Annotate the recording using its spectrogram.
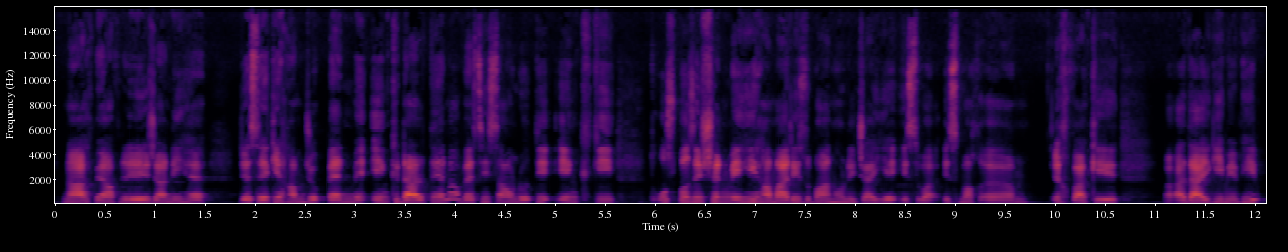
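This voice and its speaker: एक महिला शिक्षिका, जो धैर्य से धीरे-धीरे तजवीद का उच्चारण सिखाती है और अक्षरों को बार-बार दोहराती है।. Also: female voice, on the high side, a little mellow. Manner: patient, repeats syllables slowly, often says "okay". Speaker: Quran recitation teacher. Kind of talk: slow step-by-step pronunciation lesson.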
